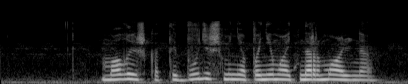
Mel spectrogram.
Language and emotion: Russian, angry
